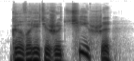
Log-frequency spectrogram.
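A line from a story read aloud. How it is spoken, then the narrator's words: Frightened whisper. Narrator (Russian): прошептала испуганно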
